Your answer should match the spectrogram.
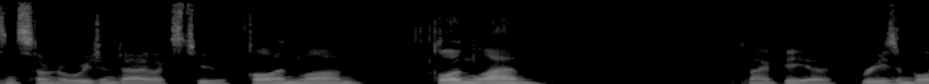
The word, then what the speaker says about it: Grønland: Now, in Danish or Norwegian, it is spelled somewhat like in Old Norse, but without that long mark, although it's still pronounced as a long vowel.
